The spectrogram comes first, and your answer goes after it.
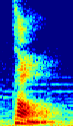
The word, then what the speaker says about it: tamo: So T in the cat is pronounced like this T.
